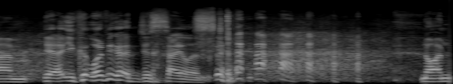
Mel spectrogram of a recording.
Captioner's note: laughter; laughter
